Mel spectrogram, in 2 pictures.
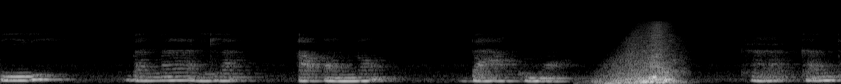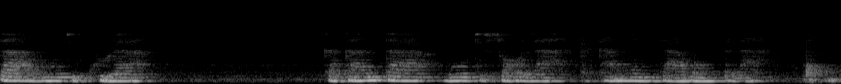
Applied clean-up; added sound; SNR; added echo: none; Whoosh, swoosh, swish; -4 dB; reverberation time 0.9 s.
